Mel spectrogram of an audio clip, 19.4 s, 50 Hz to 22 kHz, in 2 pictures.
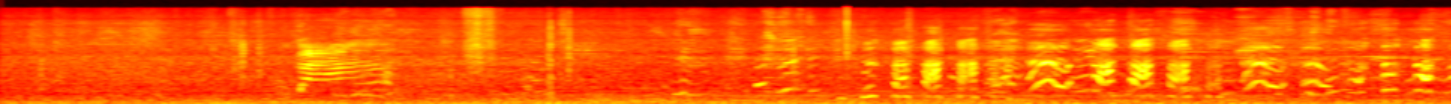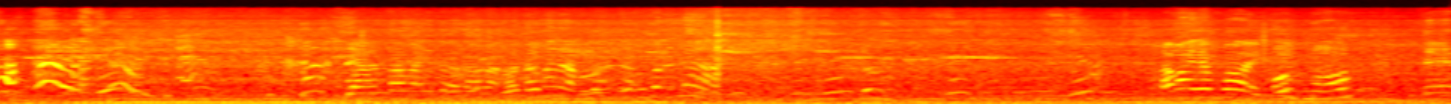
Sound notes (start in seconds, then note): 11.7 hahahaha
